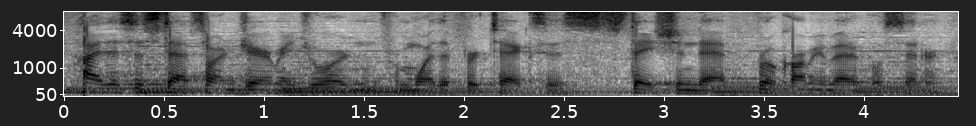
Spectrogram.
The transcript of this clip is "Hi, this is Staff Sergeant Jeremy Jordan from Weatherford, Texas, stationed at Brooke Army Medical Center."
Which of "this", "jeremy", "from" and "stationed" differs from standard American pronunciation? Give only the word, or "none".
none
